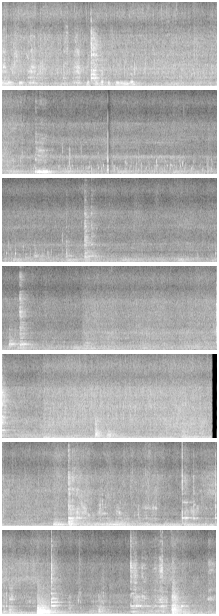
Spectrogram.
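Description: Food frying and sizzling in oil in a metal karahi while a metal spatula stirs and scrapes it, with scattered clicks and knocks of the spatula against the pan.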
